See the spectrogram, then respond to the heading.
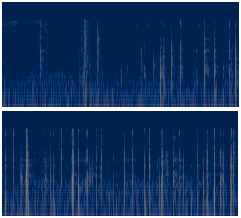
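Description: A small brown corrugated cardboard rectangle, held in the hands, is scratched and rubbed with fingernails. The result is a quick, uneven series of short, dry, crisp scratches and ticks over a faint rustling bed. The sound is quiet and close, with each stroke cut off almost at once.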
